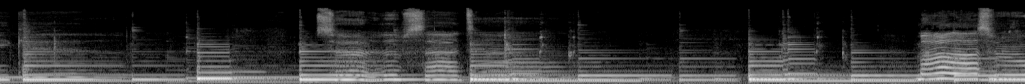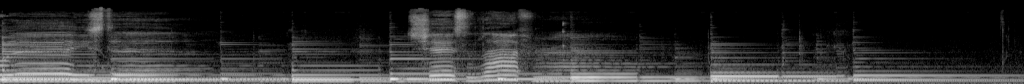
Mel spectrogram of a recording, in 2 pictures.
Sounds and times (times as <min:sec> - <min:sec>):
Guitar: 0:00.0 - 0:20.4.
